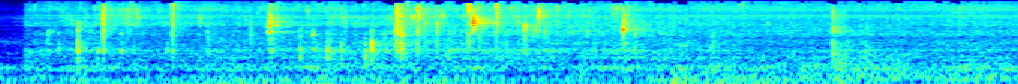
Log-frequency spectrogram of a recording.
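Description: Aloo koftas frying in hot oil over a low-to-medium flame, a soft steady sizzle with scattered small pops and crackles throughout, fairly quiet and close, no talking.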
